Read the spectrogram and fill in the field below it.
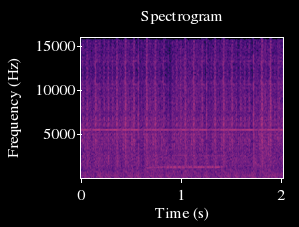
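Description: Gunfire rattles in the Dead Ahead: Zombie Warfare video game, a dense, continuous burst of rapid shots at steady volume, with a short tonal game sound in the middle and no voices.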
